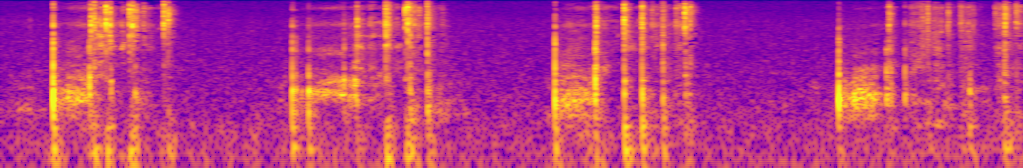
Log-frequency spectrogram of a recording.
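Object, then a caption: Plastic laptop keyboard keys. A latex-gloved hand taps and rubs the keys of a black MacBook, which has a plastic keyboard and a hollow body, with the tip of a green wax crayon. Four quiet bursts of sharp, bright clicks mix with soft scratchy rubbing, and short silences fall between them.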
